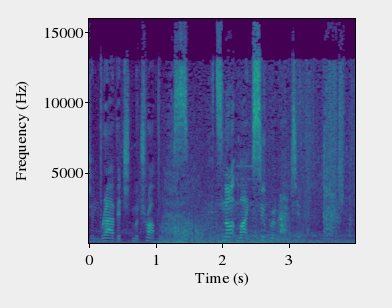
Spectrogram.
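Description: A fireball bursts with a loud whoosh and roar.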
